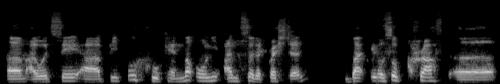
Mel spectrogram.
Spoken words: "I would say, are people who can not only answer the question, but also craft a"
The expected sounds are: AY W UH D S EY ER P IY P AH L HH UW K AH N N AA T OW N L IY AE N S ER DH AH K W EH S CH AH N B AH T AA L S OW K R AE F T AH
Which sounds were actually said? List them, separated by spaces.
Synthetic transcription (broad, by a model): AY W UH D S EY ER P IY P AH L HH UW K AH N N AA T OW N L IY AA N S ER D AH K W EH S CH AH N B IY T AA L S OW K R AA F T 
